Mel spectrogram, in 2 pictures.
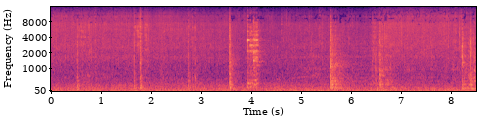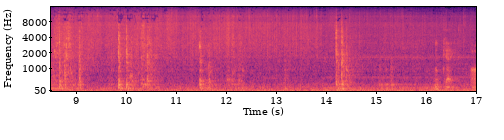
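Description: Cavatelli are dropped with a spider into a pan of frying sausage and broccoli rabe, and the pan sizzles steadily under repeated scraping and stirring strokes, near and moderately loud.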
